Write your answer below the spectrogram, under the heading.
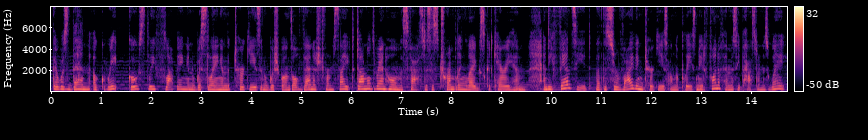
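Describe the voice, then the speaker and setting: A woman narrator tells a children's story for an audio drama. Her mid-pitched voice has a marked creak, with faint music behind it. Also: moderate pace.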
